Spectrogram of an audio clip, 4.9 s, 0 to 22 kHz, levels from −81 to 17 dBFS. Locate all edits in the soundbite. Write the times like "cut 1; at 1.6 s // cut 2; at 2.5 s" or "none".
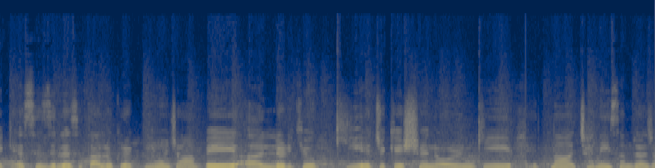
cut 1; at 4.0 s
